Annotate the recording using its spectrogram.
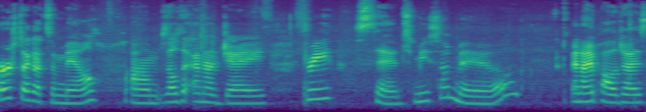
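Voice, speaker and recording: A woman speaks with an American accent. Her fairly high voice moves with lively intonation. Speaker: craft vlogger. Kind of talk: casual vlog. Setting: outdoors.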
